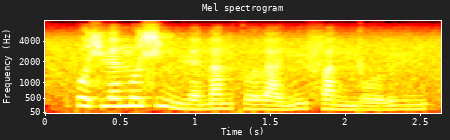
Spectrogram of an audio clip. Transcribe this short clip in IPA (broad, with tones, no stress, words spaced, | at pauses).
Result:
pɤ˥˩ɕɥɛ˥n̪ɤ˥ɕi˥˩ŋ lɥɛ˧˥n a˥nkɤ˧˥ la˨˩ɪ̯n̪y˥ fa˥˩nmjo˨˩ʊ̯ly˥n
